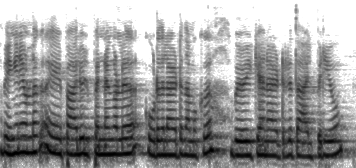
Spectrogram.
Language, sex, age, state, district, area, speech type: Malayalam, female, 45-60, Kerala, Malappuram, rural, spontaneous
